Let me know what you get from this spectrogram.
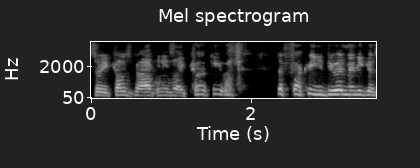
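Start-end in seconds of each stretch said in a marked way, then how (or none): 1.3-3.3 put-on coach voice, high, furious, losing control. Retelling a coach losing his mind at a player: imitating a furious coach. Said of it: "Keenan's losing his fucking mind".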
